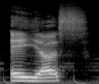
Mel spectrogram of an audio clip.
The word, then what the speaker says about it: ellas: Ellos, ellas. And again, in most accents, the double L sound is pronounced like the Y in the word yellow.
